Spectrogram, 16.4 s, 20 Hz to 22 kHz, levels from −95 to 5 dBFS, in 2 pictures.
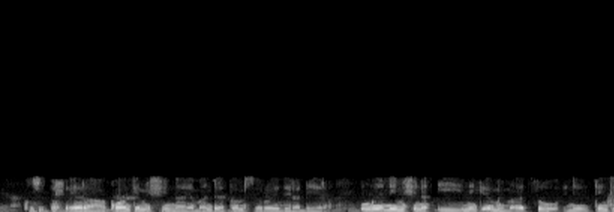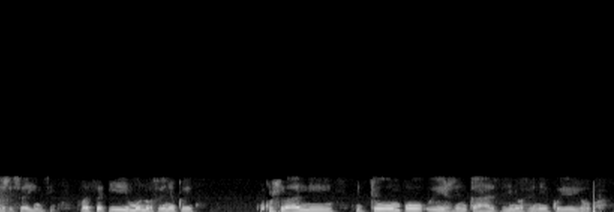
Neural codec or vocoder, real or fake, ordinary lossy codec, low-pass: none; real; MP3, 32 kbps; 3.6 kHz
